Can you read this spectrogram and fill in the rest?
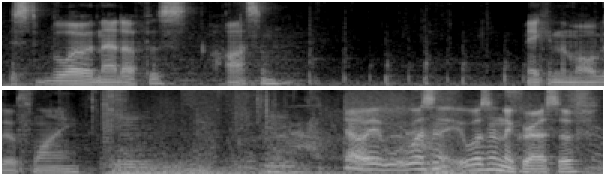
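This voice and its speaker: A man's voice: on the low side, expressive, unhurried, gravelly, pauses often, noisy background. A man livestreaming a game who chats casually in a rambling way with frequent fillers. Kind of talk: casual gameplay chat.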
